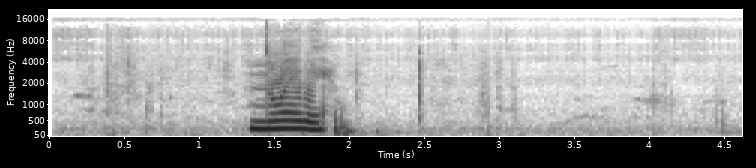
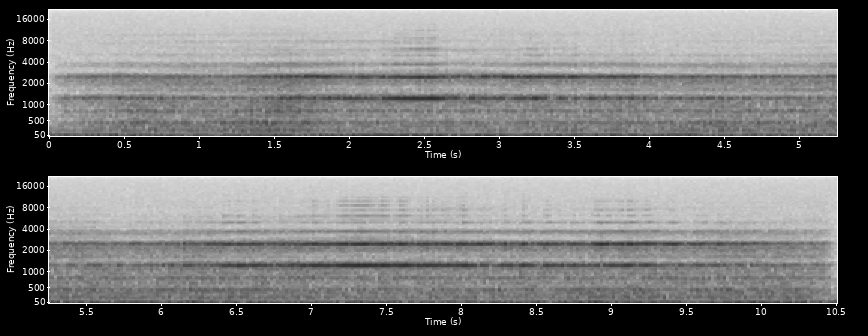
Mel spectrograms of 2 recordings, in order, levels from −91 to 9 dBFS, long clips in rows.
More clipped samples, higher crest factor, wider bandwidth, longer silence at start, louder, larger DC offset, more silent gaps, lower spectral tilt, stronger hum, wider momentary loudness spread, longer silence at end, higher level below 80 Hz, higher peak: neither; about the same, 16 dB vs 16 dB; second, 12.5 kHz vs over 20 kHz; first, 1.35 s vs 0 s; first, -11 LUFS vs -15 LUFS; neither; neither; first, -6.5 dB/octave vs -4 dB/octave; neither; first, 26 LU vs 14 LU; first, 2.6 s vs 0 s; second, -48 dBFS vs -28 dBFS; about the same, 0 dBFS vs 0 dBFS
